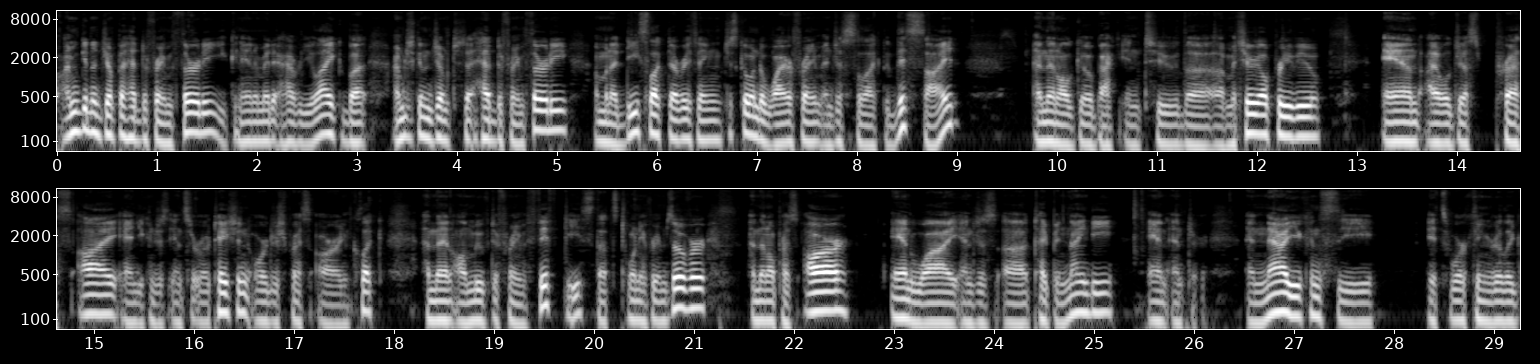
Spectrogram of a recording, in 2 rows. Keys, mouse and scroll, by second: 2.3-5.6 middle drag, 5.6 a, 5.9 scroll down 1, 6.0-6.7 middle drag, 6.7 z, 7.0-9.0 shift+middle drag, 9.0 b, 9.5 middle click, 10.2 z, 10.7-11.2 shift+middle drag, 11.2-11.6 scroll up 1, 11.6-15.9 shift+middle drag, 17.4 r, 18.9-20.9 drag, 20.9-21.8 middle drag, 21.8 r, 26.2-28.9 drag, 28.9-29.2 middle drag.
